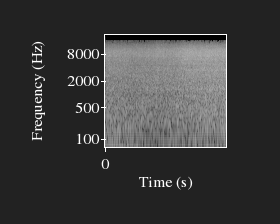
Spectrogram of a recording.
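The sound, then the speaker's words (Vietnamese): Violent storm wind rises over the sea as a loud, continuous roaring rush of noise, swelling slightly toward the end, with no voices. “một trận cuồng phong thực sự nổi lên, gió bão mịt mù, cây cối nhà cửa trong vùng đều rung chuyển dữ dội”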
